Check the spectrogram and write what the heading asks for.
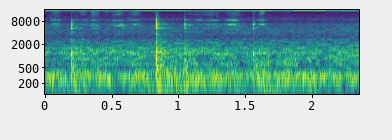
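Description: Chalk writing on a board, a soft scratching with a few sharp taps as the letters are formed.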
